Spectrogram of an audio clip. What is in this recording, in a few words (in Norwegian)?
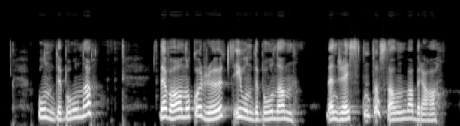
"ondebona", Numedalsmål; Dæ va nokko røt (e) i ondebona'n, men reisten tå stall'n va bra.; Substantiv hankjønn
